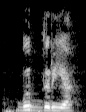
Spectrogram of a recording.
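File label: "быддыръя", Komi, female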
